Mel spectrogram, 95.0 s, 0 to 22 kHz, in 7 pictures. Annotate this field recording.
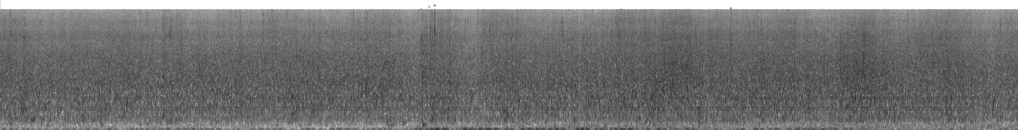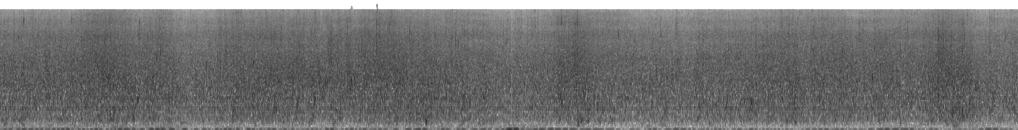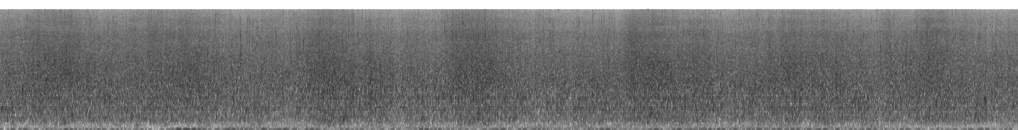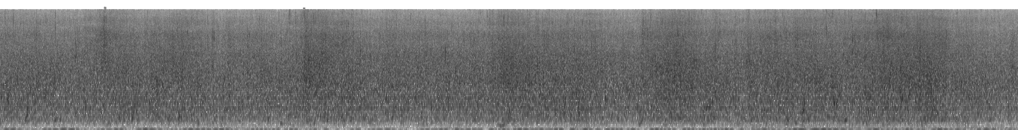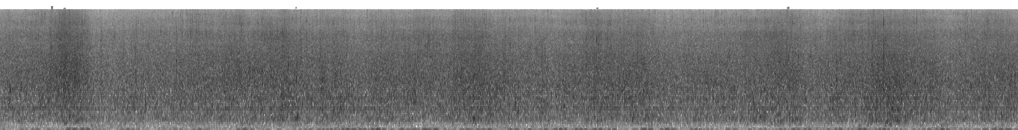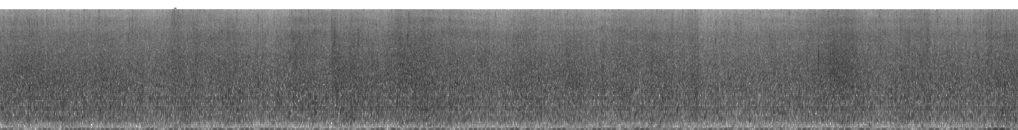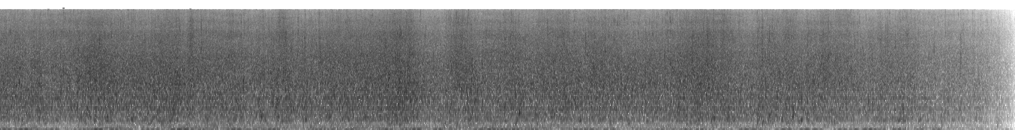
Seasounds from beach. Rode NT4. (Slight clipping and wind noise)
